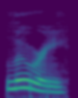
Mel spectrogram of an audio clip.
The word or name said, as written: loury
